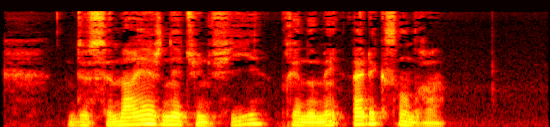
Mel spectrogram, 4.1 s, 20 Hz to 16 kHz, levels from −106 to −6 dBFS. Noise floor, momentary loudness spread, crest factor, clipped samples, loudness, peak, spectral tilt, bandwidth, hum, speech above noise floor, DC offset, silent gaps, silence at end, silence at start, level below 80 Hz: -72 dBFS; 8 LU; 18 dB; under 0.1%; -29 LUFS; -12 dBFS; -5 dB/octave; 12 kHz; none; 43 dB; under 0.1%; none; 0.8 s; 0.1 s; -46 dBFS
